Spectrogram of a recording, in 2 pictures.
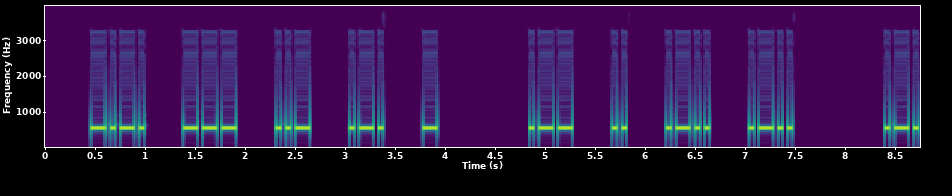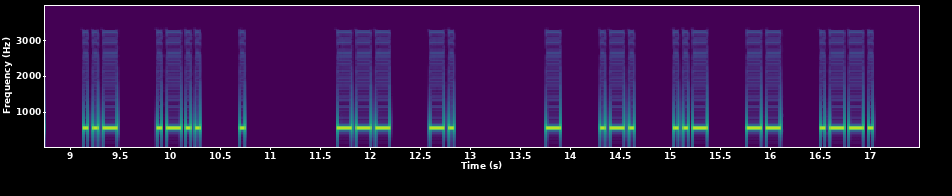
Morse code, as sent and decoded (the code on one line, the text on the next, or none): -.-. --- ..- .-. - / .-- .. .-.. .-.. / .-. ..- .-.. / --- -. / - .-. ..- -- .--.
COURT WILL RULE ON TRUMP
